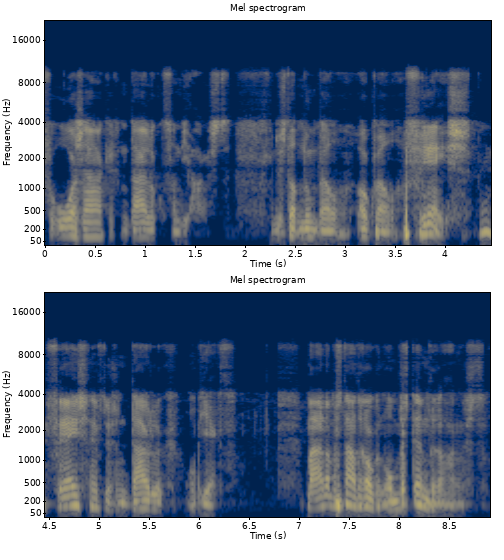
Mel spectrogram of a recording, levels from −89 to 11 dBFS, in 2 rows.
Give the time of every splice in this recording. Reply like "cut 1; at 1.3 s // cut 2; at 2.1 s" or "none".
cut 1; at 1.2 s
